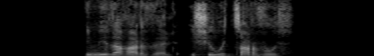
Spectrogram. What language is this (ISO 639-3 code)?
kab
